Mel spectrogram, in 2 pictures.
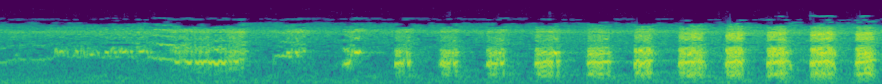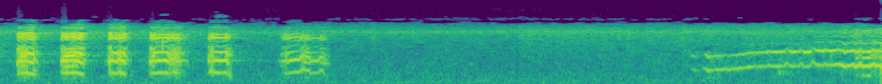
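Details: Domestic hen calling to a rooster, a recording used as a lure to attract cocks: a run of about twenty sharp, evenly spaced clucks that swell then fade, ending in a smooth, slightly wavering whistled note after a pause.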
